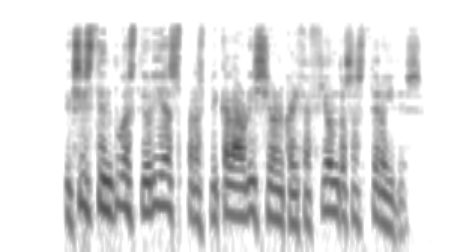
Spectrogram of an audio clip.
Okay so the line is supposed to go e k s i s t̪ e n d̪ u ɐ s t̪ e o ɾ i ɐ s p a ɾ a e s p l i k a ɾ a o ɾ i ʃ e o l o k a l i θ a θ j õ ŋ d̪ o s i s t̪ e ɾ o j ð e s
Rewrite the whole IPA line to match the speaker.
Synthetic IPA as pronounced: e k s i s t̪ e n d̪ u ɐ s t̪ e o ɾ i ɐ s p a ɾ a e s p l i k a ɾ a o ɾ i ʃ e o l o k a l i θ a θ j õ n d̪ o s a s t̪ e ɾ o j ð e s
